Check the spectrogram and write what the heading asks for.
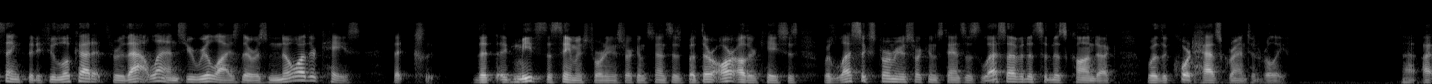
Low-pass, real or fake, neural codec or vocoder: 7.2 kHz; fake; codec, 24 kHz, 0.5 kbps, DualCodec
